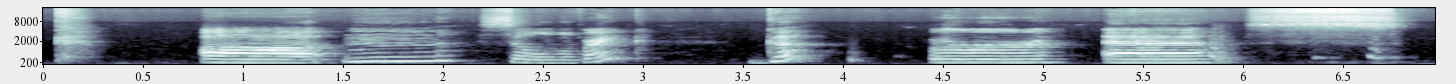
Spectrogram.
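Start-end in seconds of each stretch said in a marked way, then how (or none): 0.1-2.1 "K, ah, n" as separate phonemes, ah held loud; phonics-teacher "K, ah, n" with long gaps; single sounds. Shown as a demonstration. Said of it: "let's go over the spelling together". 3.6-6.8 "g, r, s" as separate held phonemes; phonics-teacher "g, r, s" with long gaps; single sounds. Shown as a demonstration. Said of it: "let's go over the spelling together".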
